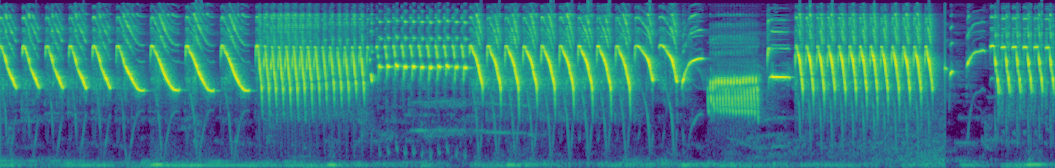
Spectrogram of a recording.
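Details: Canary singing a long varied song for song training: series of descending whistled notes, dense buzzy trills, rapid rolling tours and a harsh lower rattle, with a faint low hum underneath.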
